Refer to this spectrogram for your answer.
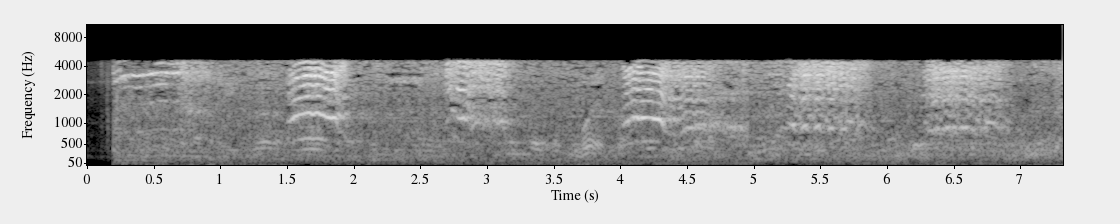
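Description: Repeated loud bleating of goats or sheep at a new veterinary clinic with pharmacy in Kindu, opened by the Institut supérieur d'études agronomiques et vétérinaires du Maniema, several wavering cries in succession over a steady murmur of background chatter and activity.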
